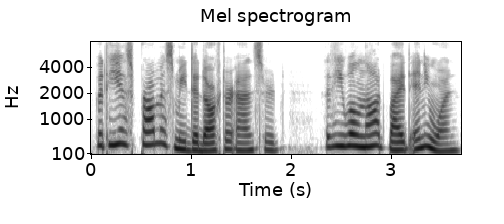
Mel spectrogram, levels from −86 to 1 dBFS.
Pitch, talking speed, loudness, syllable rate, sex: 250 Hz, 245 wpm, -14 LUFS, 6.8 syllables/s, female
